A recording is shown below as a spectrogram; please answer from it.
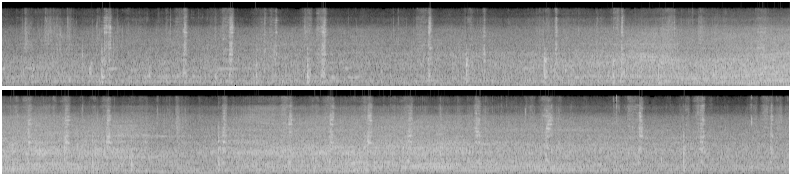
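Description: Kitchen knife chopping cooked pig liver and lung on a wooden cutting board: sharp, irregular knocks of the blade striking the board, roughly once or twice a second. A low rumble swells through the middle.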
